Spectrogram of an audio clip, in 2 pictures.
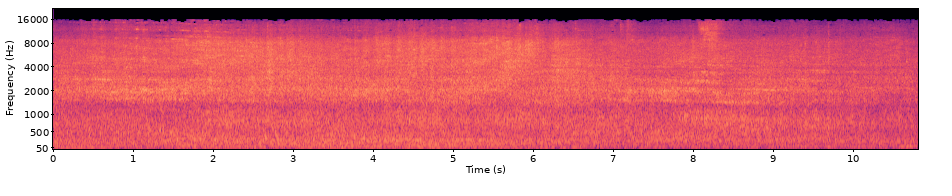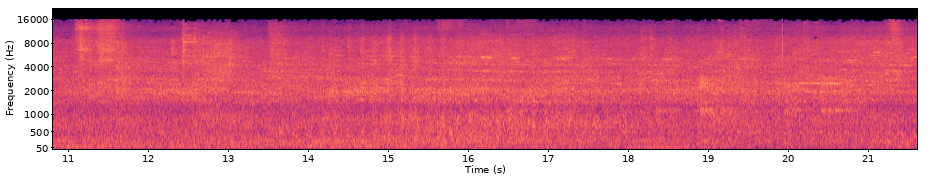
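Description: Intermodal freight train's double-stack container well cars and trailer flatcars rolling past: a steady loud noise of steel wheels on rail, with a few sharp clicks along the way.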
